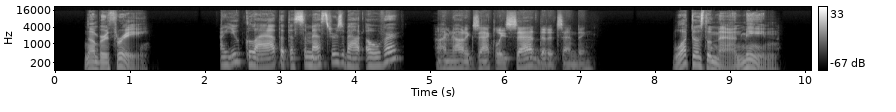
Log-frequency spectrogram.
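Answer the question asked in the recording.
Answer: He is glad the semester is ending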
